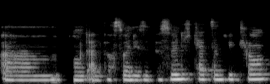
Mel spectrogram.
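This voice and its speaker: At a moderate pace, a woman with a fairly high pitch speaks in a dark, mellow tone, somewhat breathy, with monotone, flat intonation. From Austria, Vienna. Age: 30s. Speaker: happiness coach. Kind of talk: podcast interview.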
